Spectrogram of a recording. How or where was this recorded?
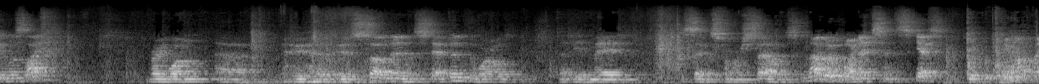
live audience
